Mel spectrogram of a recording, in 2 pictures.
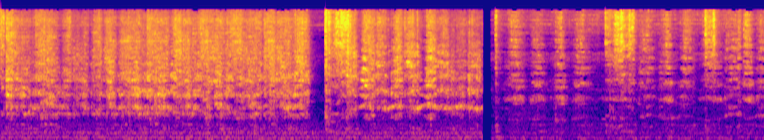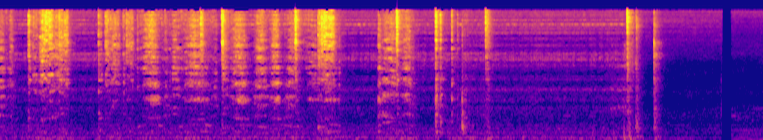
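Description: Wire whisk beating thin, frothy liquid in a nonstick saucepan, its wires rattling and scraping against the pan. Fast and loud for the first several seconds, then slower, lighter strokes with scattered clinks that die away near the end.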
